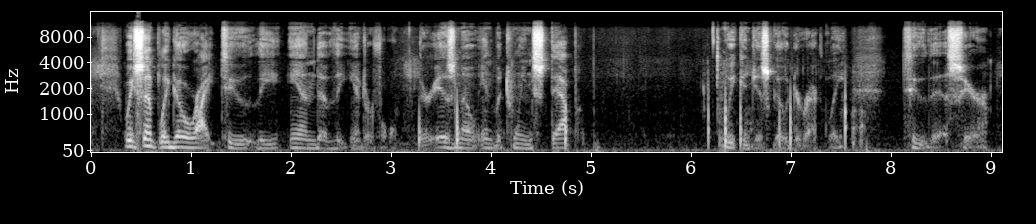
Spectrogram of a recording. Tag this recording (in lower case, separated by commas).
whispering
